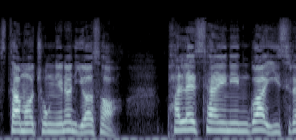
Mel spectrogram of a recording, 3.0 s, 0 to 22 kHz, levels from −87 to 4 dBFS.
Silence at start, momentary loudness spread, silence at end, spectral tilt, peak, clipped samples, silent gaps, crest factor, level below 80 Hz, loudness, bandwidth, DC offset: 0 s; 8 LU; 0 s; -4.5 dB/octave; -2 dBFS; under 0.1%; none; 20 dB; -60 dBFS; -21 LUFS; 13.5 kHz; under 0.1%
